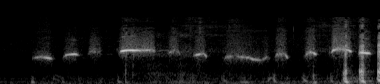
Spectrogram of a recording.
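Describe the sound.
A person whistles a short, bouncy tune, a string of clear pitched notes rising and falling in quick succession, moderately loud with no talking.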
